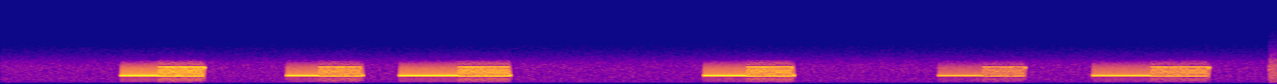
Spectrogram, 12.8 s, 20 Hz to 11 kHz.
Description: Packet radio (AX.25, as in APRS), 1200 baud, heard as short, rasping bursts, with radio hiss and a squelch burst at the end.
